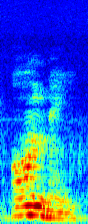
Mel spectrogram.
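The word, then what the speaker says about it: homem: example this word here on me it means men so letter 8 at the beginning of a word has no sound we start the sound at letter o only next class we're gonna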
